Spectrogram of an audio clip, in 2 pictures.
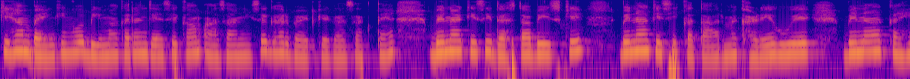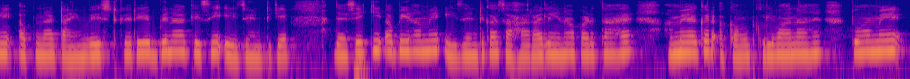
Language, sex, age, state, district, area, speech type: Hindi, female, 45-60, Madhya Pradesh, Bhopal, urban, spontaneous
